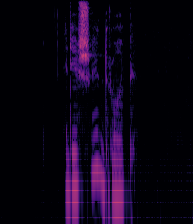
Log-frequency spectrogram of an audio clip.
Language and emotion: Russian, neutral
